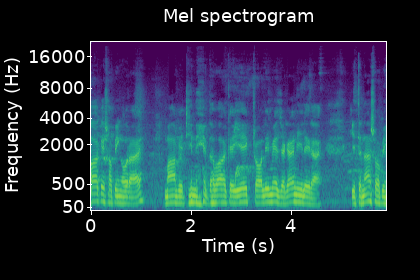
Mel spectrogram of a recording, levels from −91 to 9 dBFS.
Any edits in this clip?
no; 0 cuts

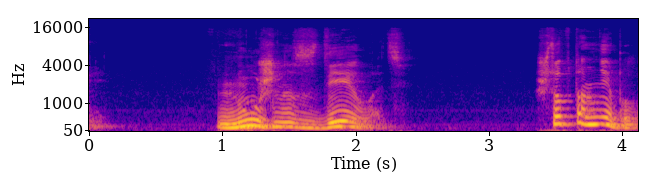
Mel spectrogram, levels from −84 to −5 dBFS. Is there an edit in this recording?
no; 0 cuts

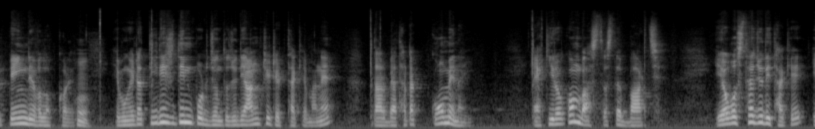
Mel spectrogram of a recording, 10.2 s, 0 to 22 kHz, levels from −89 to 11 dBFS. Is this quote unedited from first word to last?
yes; 0 cuts

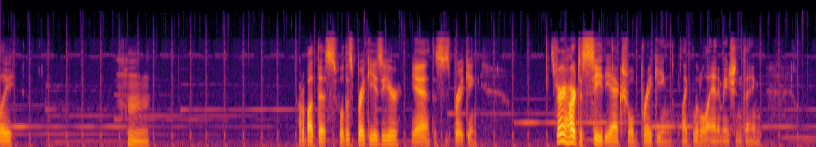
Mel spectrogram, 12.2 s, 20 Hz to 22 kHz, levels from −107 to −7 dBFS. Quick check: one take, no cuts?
yes; 0 cuts

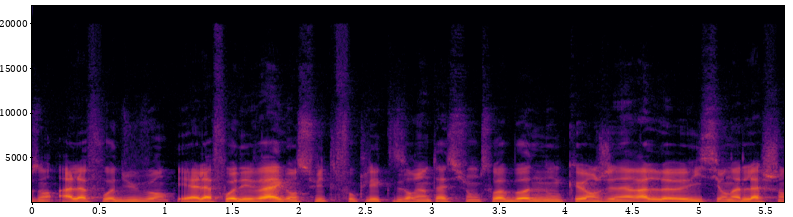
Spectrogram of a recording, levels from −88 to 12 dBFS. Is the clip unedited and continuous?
no; 2 cuts; at 1.0 s, 3.3 s

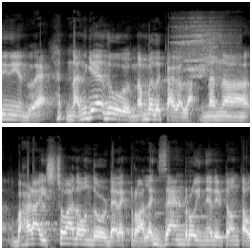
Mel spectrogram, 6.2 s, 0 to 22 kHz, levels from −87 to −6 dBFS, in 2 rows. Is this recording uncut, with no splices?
no; 1 cut; at 2.4 s

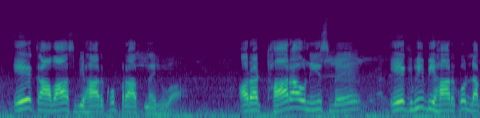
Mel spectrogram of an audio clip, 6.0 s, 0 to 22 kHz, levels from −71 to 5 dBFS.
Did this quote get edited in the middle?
no; 0 cuts

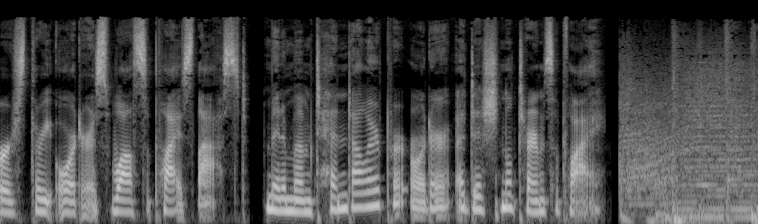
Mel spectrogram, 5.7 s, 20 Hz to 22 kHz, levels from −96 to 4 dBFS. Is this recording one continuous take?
no; 1 cut; at 4.5 s

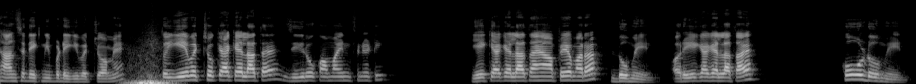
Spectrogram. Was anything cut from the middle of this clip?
yes; 1 cut; at 1.3 s

